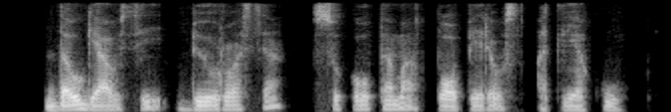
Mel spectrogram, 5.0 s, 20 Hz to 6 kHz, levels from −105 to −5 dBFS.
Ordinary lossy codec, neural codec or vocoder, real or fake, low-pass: MP3, 48 kbps; none; real; 5.4 kHz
